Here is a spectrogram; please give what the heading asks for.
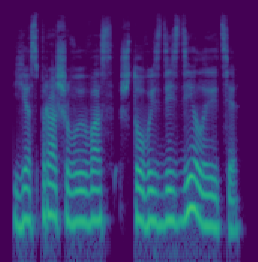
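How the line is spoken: Low heavy-voiced question. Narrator (Russian): снова низким тяжелым голосом спросил индус

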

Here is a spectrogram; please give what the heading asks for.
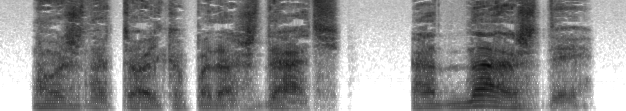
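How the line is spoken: Whisper. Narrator (Russian): прошептал провидец

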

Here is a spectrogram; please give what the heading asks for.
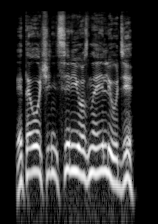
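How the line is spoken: Moaned. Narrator (Russian): простонал Гнедой

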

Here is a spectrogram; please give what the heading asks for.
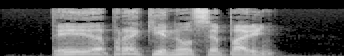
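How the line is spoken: Grumbling. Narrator (Russian): проворчал из Гримнур

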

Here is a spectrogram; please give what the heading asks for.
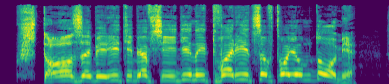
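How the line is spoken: Sudden yell. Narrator (Russian): сразу же заорал Стефан

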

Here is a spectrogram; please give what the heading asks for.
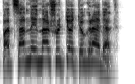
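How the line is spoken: Shout. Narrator (Russian): крикнул

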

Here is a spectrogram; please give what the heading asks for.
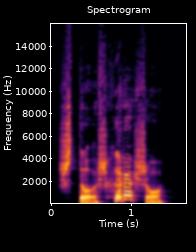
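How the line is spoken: Laughing. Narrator (Russian): подруга рассмеялась

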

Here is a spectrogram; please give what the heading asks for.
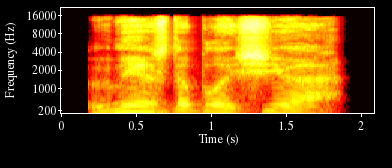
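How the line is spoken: Hoarse voice, man. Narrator (Russian): произнес он хрипло

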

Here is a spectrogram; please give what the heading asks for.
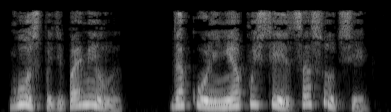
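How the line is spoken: Cramped beggar exclaiming. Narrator (Russian): один из нищих воскликнул от тесноты

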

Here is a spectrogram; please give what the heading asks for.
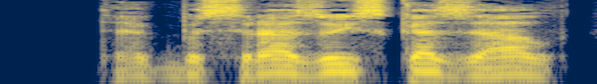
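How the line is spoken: Ingratiating mutter. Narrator (Russian): заискивающе пробормотал Влас

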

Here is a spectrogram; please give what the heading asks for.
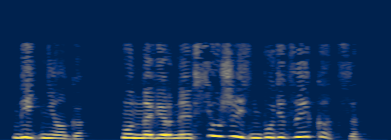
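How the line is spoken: Sighing. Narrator (Russian): вздохнула я

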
